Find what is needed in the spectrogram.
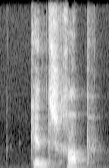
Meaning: the state of being someone's child (mostly used in religious, especially Christian, contexts)
- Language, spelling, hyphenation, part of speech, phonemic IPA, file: Dutch, kindschap, kind‧schap, noun, /ˈkɪnt.sxɑp/, Nl-kindschap.ogg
